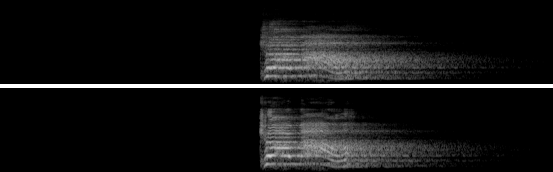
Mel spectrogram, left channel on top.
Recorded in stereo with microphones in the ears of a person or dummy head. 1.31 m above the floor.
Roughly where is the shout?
Right.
